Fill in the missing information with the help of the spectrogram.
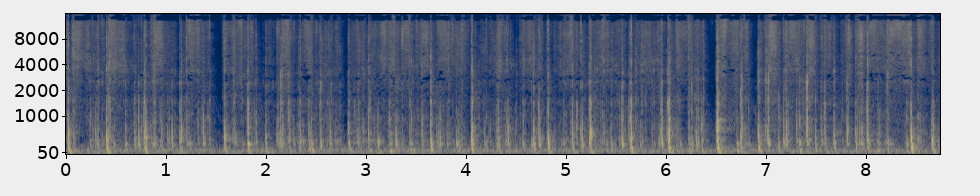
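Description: Hands grip and squeeze a large white plastic Suave lotion bottle while long nails tap and scratch its label. A steady stream of quick, dry taps and rubbing scrapes continues throughout, each tap ending almost at once. The sound is mostly low and mid-toned, with little bright content.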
